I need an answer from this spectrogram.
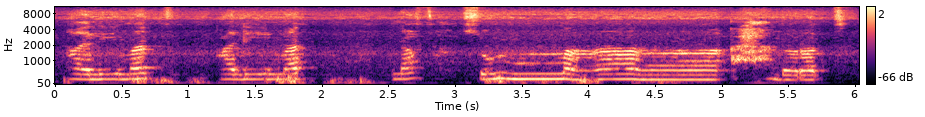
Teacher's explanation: idgham di gunah yaitu tanwin bertemu mim dibaca secara dengung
